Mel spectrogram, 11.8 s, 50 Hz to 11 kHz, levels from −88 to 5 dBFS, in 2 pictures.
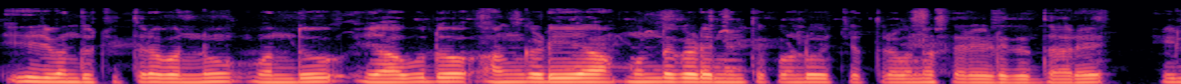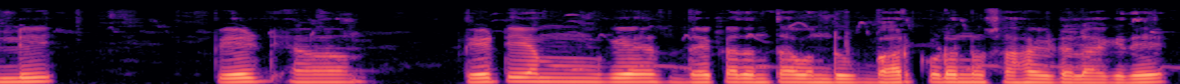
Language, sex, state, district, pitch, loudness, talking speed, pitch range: Kannada, male, Karnataka, Chamarajanagar, 145 Hz, -18 LUFS, 100 wpm, 140-150 Hz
